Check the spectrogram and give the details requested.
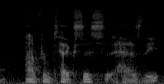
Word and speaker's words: Texas: I was feeling a little bit of Texas pride. So, but the X sound, it sounds like a KS, X.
